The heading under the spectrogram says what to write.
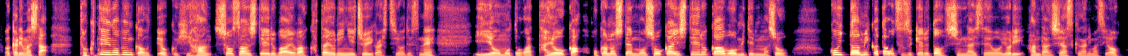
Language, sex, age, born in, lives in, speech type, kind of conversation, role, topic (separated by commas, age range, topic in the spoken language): Japanese, male, 20-24, Japan, Japan, read, expert-assistant, expert, ネットやテレビで紹介される異文化の話、本当に正しい情報なのかどうやって見分けますか？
